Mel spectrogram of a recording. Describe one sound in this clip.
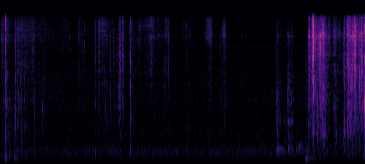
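Trading cards flick and shuffle between fingers.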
